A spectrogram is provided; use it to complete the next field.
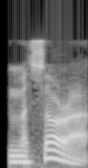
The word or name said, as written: massorah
